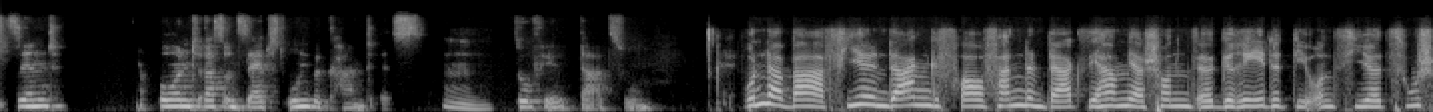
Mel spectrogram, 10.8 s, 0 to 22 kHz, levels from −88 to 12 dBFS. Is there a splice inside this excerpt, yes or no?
yes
